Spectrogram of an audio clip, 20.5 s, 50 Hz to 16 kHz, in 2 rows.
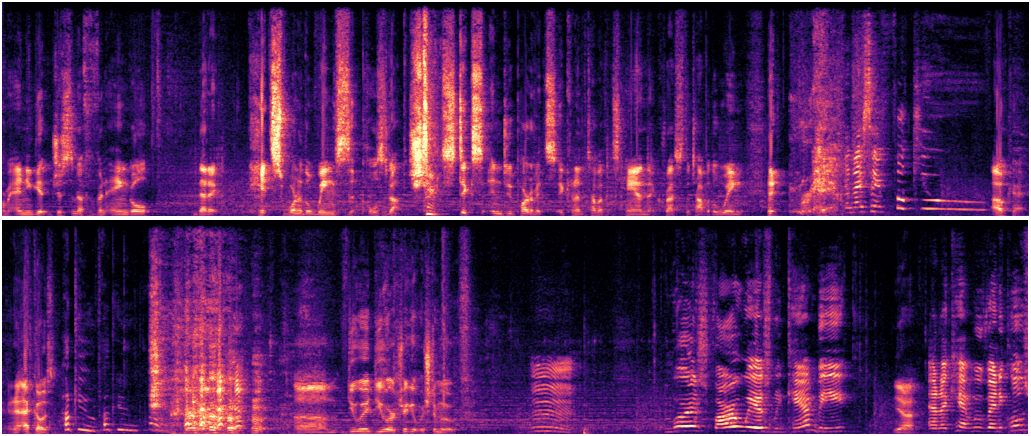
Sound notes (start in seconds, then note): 7.8 growls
